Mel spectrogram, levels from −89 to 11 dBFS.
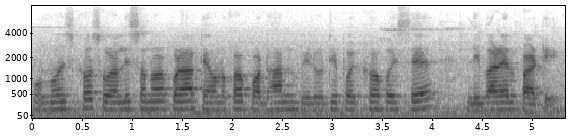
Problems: constant background noise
